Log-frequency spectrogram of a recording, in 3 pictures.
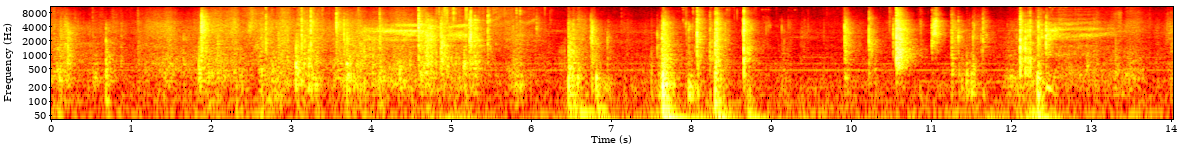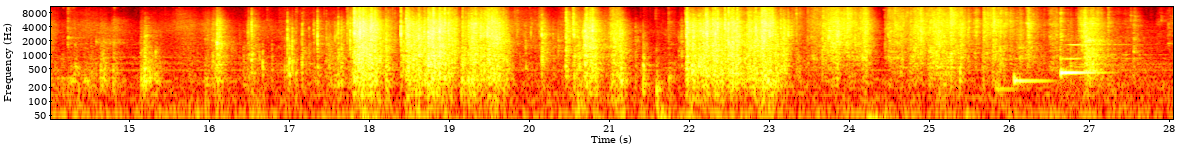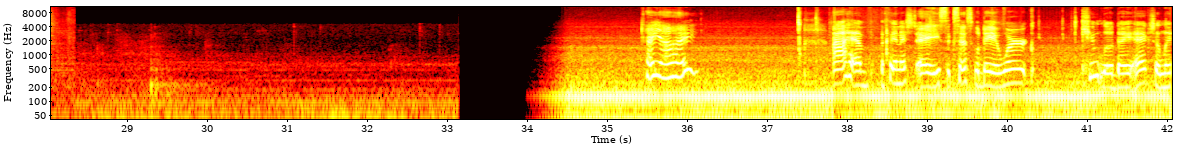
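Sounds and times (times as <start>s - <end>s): bag rustling and crinkling: 15.8s - 27.4s.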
